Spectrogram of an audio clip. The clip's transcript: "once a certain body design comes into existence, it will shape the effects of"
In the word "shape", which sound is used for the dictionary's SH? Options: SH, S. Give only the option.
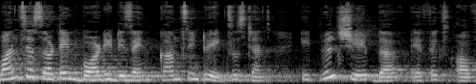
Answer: SH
